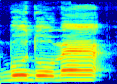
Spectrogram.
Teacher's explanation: Karena harokat tanwin bertemu dengan mim, harokat tanwin dileburkan sehingga mim seolah-olah bertasjid. Membacanya disertai dengung serta membaca mad tabi'i karena mim fathah diikuti alif dibaca panjang 2 harokat. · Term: idgham bi ghunah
